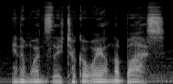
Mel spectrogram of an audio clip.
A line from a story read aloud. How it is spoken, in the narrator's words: whispered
